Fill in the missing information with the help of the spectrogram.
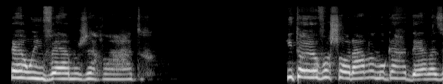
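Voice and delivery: high, stretched-out keening; weeping for others' children. Acted. Mother mourning other women's sons, weeping lament. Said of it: "ela começou a chorar pelos filhos dos outros".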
